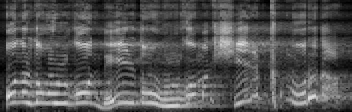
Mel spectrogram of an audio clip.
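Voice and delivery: high, emphatic acted urging; 실컷 울라는 외침. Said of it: "우리 같으면은". (목청 높여 실컷 울라고 부추기듯)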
